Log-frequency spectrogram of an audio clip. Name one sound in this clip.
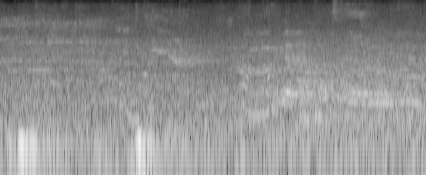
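A young woman talks to a sea lion.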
